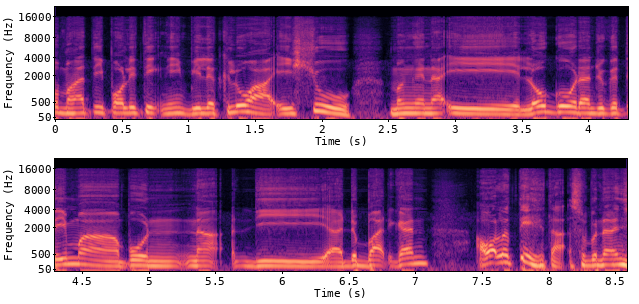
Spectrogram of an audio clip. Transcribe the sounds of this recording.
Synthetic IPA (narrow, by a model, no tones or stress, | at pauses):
əmaɦat̪ipolit̪ɪk̚nibilakəluariʃu | mə̃ŋənãʔiloɡodand͡ʒuɡat̪emãpʊnːa̰ʔdiədəbat̪̚kan | ʔa̰waʔ̚lət̪ɪht̪a̰ʔsəbənarɲ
